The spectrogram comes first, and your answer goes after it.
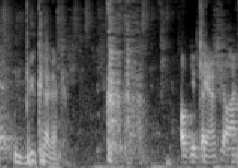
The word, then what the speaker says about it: Bukhenik: says no you're not he corrects Jackson on the pronunciation of his name he says it's buenik so I do have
